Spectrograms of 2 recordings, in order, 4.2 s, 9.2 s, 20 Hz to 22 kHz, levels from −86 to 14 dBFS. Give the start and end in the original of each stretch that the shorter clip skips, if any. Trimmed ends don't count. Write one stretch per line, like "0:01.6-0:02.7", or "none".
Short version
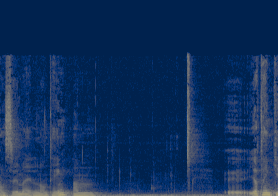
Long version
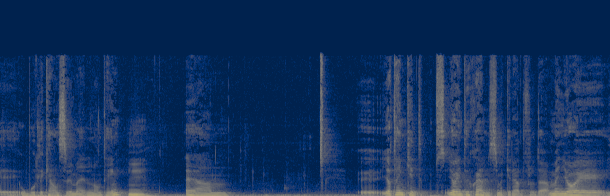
0:01.9-0:03.1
